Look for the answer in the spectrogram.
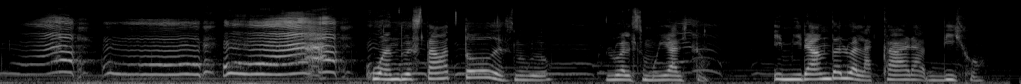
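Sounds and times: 
baby crying: 0.0s - 7.8s
speech: 3.7s - 9.9s.

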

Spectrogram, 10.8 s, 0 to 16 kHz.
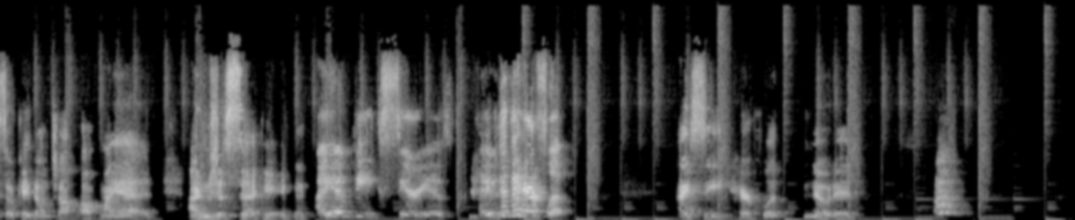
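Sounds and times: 
speech: 0.0s - 5.8s, 6.8s - 8.7s
laughter: 1.9s - 3.1s
dog barking: 9.4s - 9.7s.

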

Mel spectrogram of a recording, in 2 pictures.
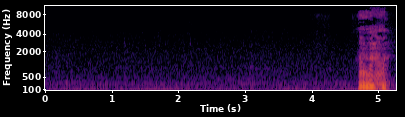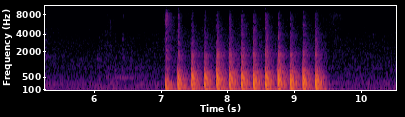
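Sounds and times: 
firm knocking on a front door: 7.0s - 9.5s.

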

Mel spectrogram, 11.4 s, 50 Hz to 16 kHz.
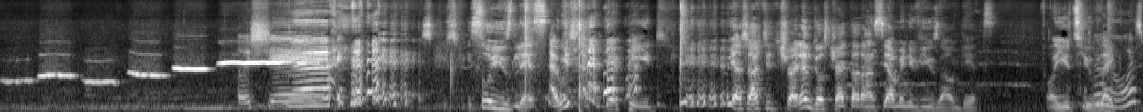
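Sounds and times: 
person whistling a tune: 0.0s - 3.2s
speech: 2.4s - 11.4s
laughter: 2.6s - 9.3s.

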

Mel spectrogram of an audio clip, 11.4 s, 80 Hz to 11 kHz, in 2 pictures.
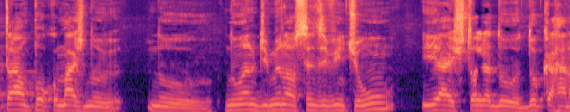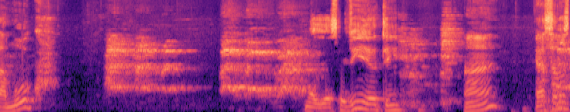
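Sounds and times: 
speech: 0.0s - 6.3s, 8.7s - 11.3s
dog barking in drawn-out howling cries: 6.7s - 8.9s.

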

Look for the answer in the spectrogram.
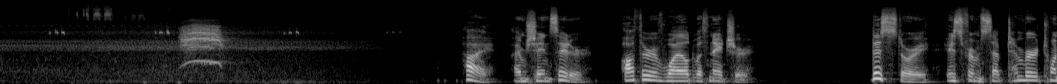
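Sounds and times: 
insects droning at night in a forest along the Niobrara River: 0.0s - 4.1s
young great horned owl giving a harsh hissing screech: 1.6s - 3.0s
speech: 4.6s - 7.6s, 8.7s - 10.5s.

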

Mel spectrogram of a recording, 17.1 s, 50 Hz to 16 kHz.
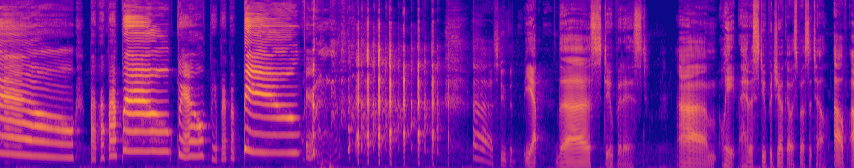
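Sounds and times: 
person imitating a cat meowing: 0.0s - 6.2s
rapid choppy vocal noises: 0.0s - 6.4s
speech: 1.8s - 2.6s, 4.2s - 4.9s, 6.1s - 6.6s, 9.9s - 13.0s, 13.6s - 17.0s
laughter-like sounds: 6.2s - 9.2s.

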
